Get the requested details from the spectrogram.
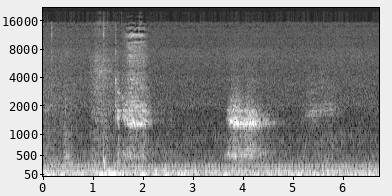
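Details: Normal breath sounds heard while listening to a female patient's lungs during a head-to-toe assessment: two slow, deep breaths in and out on request, soft and even with no wheeze or crackle. Her heart rate was 64.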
